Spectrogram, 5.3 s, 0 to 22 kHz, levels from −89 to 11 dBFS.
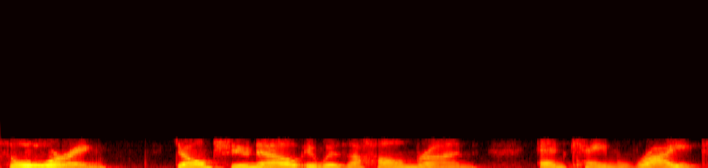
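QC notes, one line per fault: Throughout: GSM full-rate codec, bandwidth limited to roughly 150 Hz–3.6 kHz, nothing above 3.8 kHz; pulse-excited vocal-tract model gives plainly audible buzzy, gravelly roughness, consistent with 13 kbps.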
